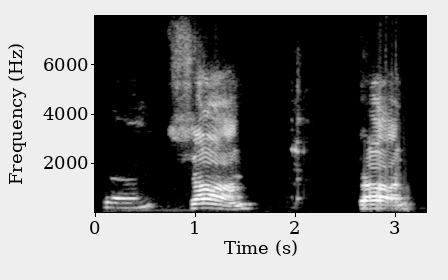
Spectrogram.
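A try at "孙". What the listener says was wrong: Es son. Son. Son. Si decimos son, es el tercero, pero el segundo es como más corto, es más cortico, es son.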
